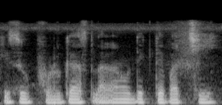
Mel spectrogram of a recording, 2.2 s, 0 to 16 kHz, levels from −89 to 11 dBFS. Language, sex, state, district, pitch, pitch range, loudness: Bengali, male, West Bengal, Cooch Behar, 105 Hz, 105-110 Hz, -15 LUFS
